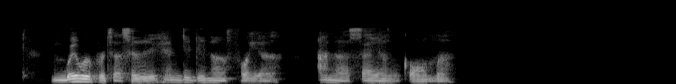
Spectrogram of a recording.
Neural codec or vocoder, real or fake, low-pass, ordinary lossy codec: codec, 44.1 kHz, 2.6 kbps, DAC; fake; 5.4 kHz; none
